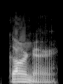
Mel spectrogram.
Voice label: "garner", American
